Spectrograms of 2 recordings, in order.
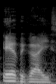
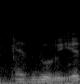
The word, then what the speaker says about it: Edguy: Sí, hay una canción que se llama Superhéroes del grupo Edguy. – Se escribe Ed G-U-I. Edguy, Edguy.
